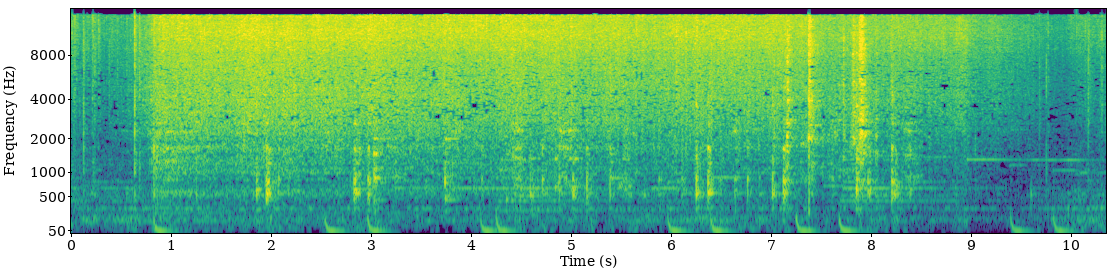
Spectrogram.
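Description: Chopped dried shrimp sizzling in a hot oiled pan while a plastic spatula scrapes and turns it, with irregular scrapes and taps. The sizzle flares up suddenly about a second in as soy sauce hits the pan, easing off near the end.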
